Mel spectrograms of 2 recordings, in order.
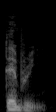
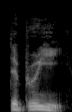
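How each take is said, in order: First: The stress is on the first syllable. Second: The stress is on the second syllable. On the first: This is the British way to say it. "英式发音呢，它重音在第一第一个音节" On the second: This is the American way to say it. "美式发音啊，重音在第二音节"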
